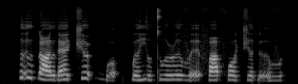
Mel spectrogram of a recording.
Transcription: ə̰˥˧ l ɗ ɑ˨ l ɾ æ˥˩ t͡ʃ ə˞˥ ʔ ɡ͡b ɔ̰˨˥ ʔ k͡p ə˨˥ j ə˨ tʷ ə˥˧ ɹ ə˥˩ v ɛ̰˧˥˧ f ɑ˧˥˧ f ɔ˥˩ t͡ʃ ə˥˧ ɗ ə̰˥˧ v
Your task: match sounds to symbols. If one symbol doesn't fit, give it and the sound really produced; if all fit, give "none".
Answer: none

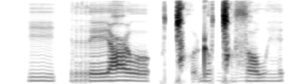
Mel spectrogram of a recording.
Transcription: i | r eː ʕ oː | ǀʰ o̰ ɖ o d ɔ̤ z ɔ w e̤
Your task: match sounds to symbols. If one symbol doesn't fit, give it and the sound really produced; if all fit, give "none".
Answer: d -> ɡ͡ǀ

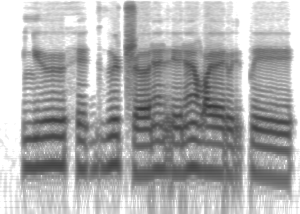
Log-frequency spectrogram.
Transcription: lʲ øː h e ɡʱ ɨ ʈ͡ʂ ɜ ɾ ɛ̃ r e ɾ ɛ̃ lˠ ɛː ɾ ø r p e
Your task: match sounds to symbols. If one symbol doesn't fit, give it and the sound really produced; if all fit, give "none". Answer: none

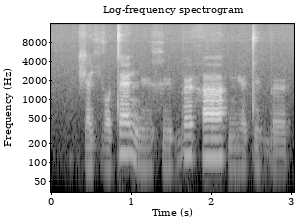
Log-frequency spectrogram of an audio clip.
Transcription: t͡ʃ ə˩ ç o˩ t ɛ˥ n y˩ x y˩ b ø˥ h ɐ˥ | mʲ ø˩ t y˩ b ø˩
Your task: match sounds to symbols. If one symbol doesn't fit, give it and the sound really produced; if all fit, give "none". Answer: ə˩ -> ɐ˩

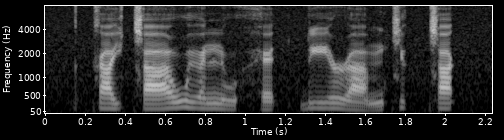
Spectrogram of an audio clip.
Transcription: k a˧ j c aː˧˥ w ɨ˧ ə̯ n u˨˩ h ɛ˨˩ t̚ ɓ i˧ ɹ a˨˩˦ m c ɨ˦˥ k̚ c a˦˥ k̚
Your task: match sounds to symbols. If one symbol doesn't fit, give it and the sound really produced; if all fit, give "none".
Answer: none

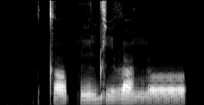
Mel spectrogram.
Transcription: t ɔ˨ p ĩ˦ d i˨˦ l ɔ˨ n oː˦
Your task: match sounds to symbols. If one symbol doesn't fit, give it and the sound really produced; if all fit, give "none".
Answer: none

